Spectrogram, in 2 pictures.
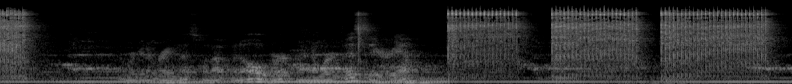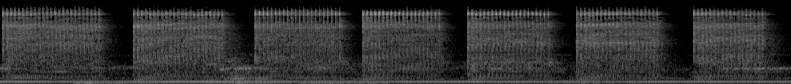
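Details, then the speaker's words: Pro Soft soft-tissue therapy device applied to points around the shoulders to relax mechanoreceptors, after a 4-inch shoulder range-of-motion restriction was measured: repeated bursts of loud, harsh motor buzzing, each about a second, with short pauses. "we then are going to take the machine and we're going to put this on points around the shoulders where they're moving to try to cause those mechano receptors to relax and let go make those muscles and tissues let go so we can get more range of motion"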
